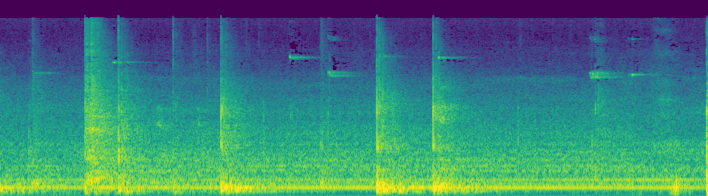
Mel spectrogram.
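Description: A basketball striking a hardwood gym floor, four hard thuds a second or two apart that echo around the hall. A steady low hum runs beneath.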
